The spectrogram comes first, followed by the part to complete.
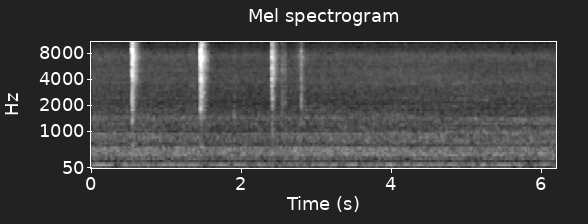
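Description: Steady mechanical hum, with four light sharp clicks in the first three seconds from the plastic eyeshadow palette case being handled.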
